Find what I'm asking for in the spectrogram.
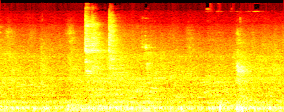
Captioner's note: none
